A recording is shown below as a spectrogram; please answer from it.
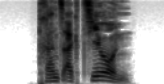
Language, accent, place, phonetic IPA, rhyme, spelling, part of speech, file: German, Germany, Berlin, [tʁansʔakˈt͡si̯oːn], -oːn, Transaktion, noun, De-Transaktion.ogg
- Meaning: transaction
